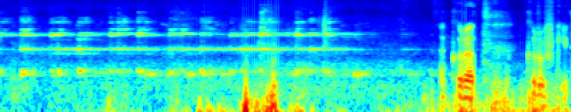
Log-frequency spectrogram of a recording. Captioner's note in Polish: Dzwonki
